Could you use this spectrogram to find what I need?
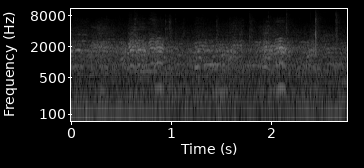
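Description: A large flock of barnacle geese honks while flying overhead, many overlapping calls forming a steady, fairly loud clamour throughout, with no voices.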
